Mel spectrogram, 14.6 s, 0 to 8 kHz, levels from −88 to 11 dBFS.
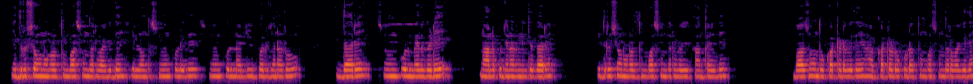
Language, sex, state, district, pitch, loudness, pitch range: Kannada, male, Karnataka, Chamarajanagar, 190 Hz, -29 LUFS, 185-195 Hz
